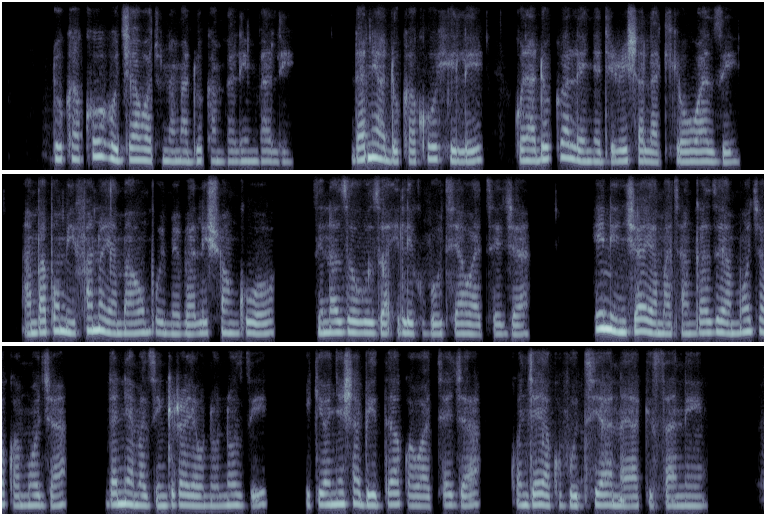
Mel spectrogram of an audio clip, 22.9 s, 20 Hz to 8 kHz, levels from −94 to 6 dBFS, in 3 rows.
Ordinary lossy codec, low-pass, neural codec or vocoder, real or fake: Opus, 32 kbps; 7.2 kHz; none; real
